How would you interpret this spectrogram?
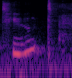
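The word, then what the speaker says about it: Tuut: And for our listeners, it's spelled t u u t. So toot.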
